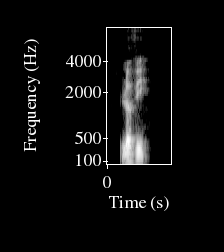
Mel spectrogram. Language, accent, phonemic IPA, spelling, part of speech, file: French, France, /lɔ.ve/, lover, verb, LL-Q150 (fra)-lover.wav
- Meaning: 1. to coil (a rope or cord), to fake a line 2. to coil up, wind up; to curl up 3. to snuggle up to, to snuggle up against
